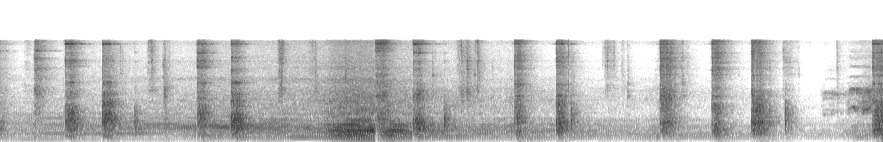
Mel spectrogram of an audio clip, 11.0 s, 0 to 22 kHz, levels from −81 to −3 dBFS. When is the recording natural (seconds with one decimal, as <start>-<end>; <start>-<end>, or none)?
0.0-5.5; 10.0-11.0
